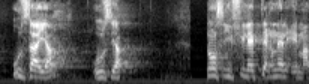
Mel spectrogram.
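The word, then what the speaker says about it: עֻזִּיָּה: La première information, c'est que Ozias, de sa prononciation hébraïque Uzia, non, signifie l'Éternel est ma force.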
